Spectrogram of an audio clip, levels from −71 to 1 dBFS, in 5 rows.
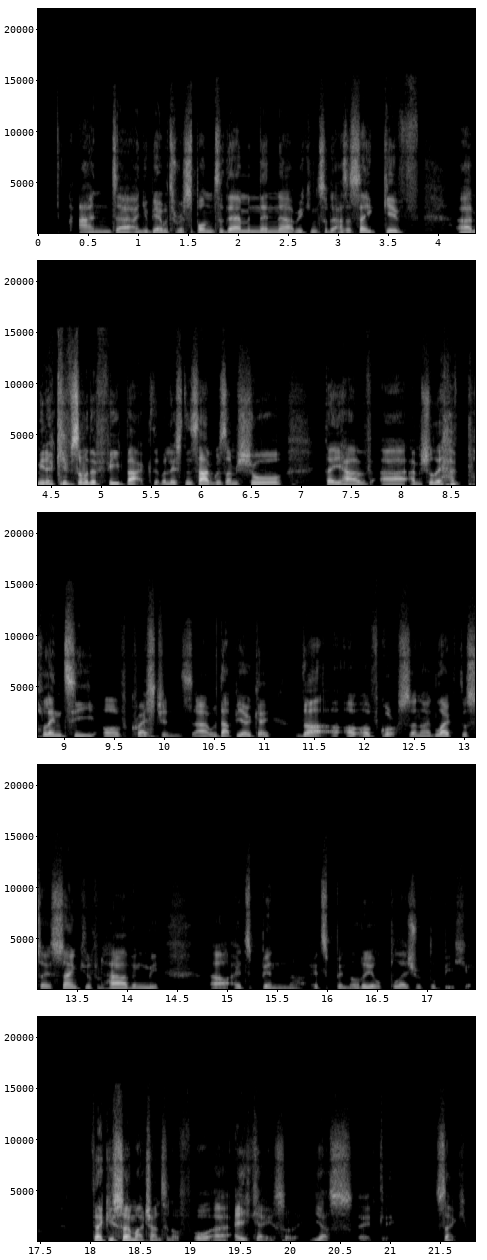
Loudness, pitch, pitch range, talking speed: -29 LUFS, 115 Hz, 105-130 Hz, 240 wpm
